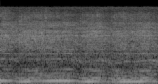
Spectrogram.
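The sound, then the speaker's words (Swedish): A motorcycle engine drones loudly and steadily, its low buzzing pitch wavering slightly as it passes, with no voices over it. “Oh shit, the motorcycle walkie-talkie men are coming for you!”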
